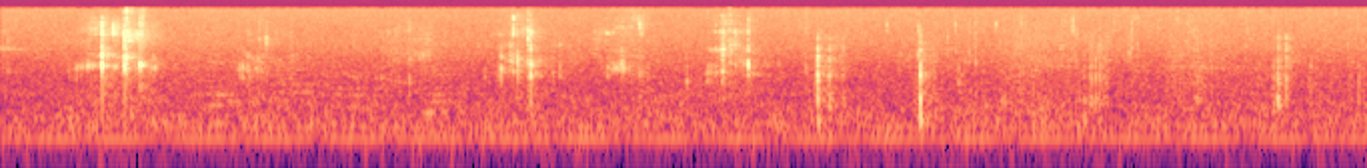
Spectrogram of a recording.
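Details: Toy poodles kept as pets munch on carrots. Crisp, scattered crunches and snaps come at uneven intervals, with a busy cluster early on and softer bites after, against a quiet indoor background.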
